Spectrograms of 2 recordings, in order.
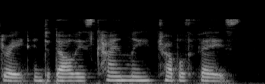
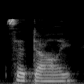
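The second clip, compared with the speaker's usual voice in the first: plain reading voice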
